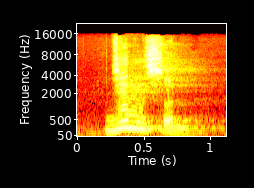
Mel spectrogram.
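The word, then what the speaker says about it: جنس: Jinsun, jins. Pakai jins enggak, Pak? Itu beda lagi ya. Jins itu bacanya ya. Kalau ini jinsun, ja, jim, nun, sin.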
